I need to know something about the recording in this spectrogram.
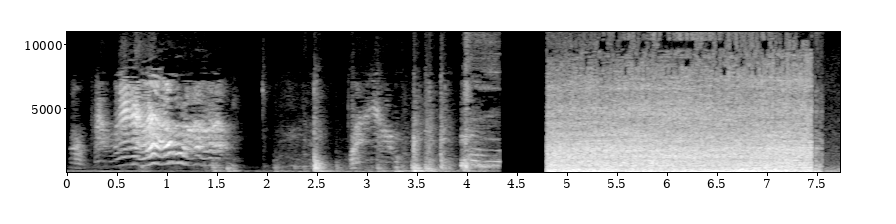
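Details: Domestic cat giving a drawn-out, wavering meow with rising and falling tones in the first seconds, then people shouting and speaking, followed by a long burst of loud rushing noise.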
